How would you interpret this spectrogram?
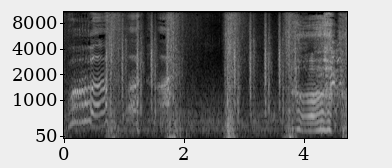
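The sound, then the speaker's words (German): A winged horse being ridden whinnies in a shaky, wavering call, then heavy hoof thuds land at an uneven pace before a second quavering whinny rises at the end. “Ich muss von dem Pferd runter.”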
